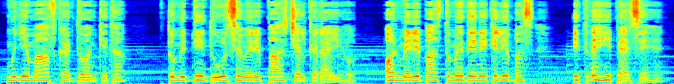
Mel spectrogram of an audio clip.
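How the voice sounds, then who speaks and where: A man's voice: fairly high pitch, fairly even intonation, moderate pace, mellow, soft background music, pitched above the performer's own voice, close to an everyday voice. A man voicing a humble, apologetic poor labourer husband in a children's cartoon story.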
